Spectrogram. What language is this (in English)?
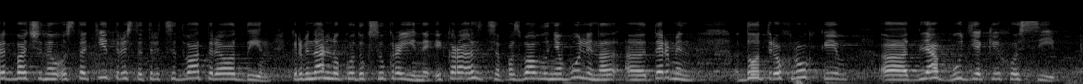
Ukrainian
